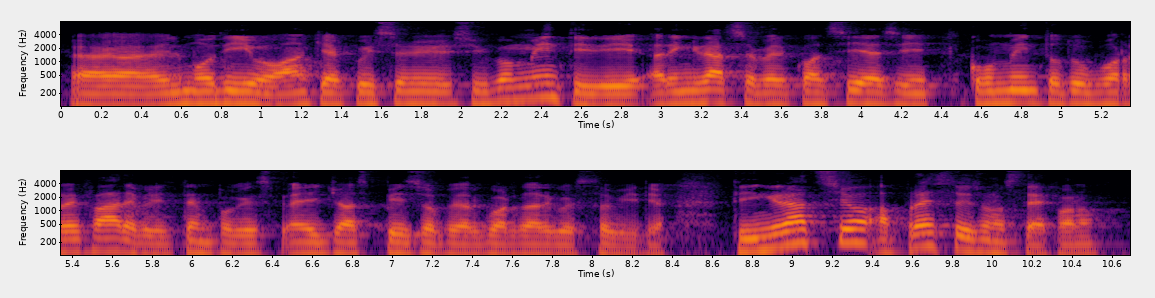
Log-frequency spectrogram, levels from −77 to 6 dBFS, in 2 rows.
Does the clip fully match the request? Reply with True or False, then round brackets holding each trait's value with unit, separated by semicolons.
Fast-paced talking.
True (185 wpm)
